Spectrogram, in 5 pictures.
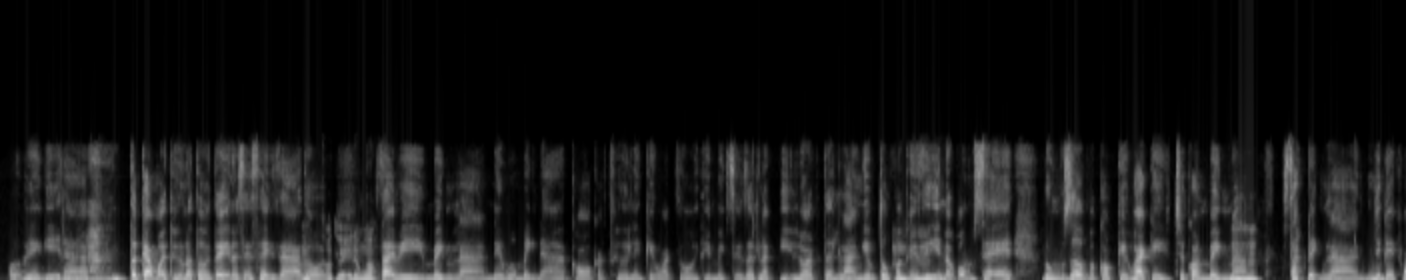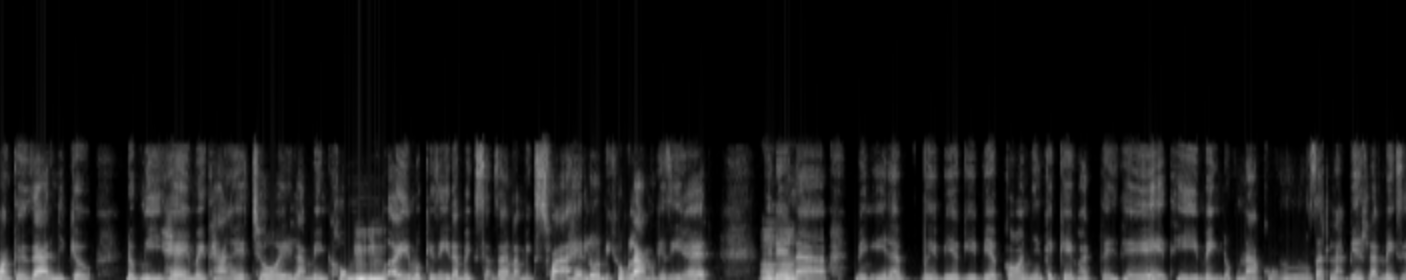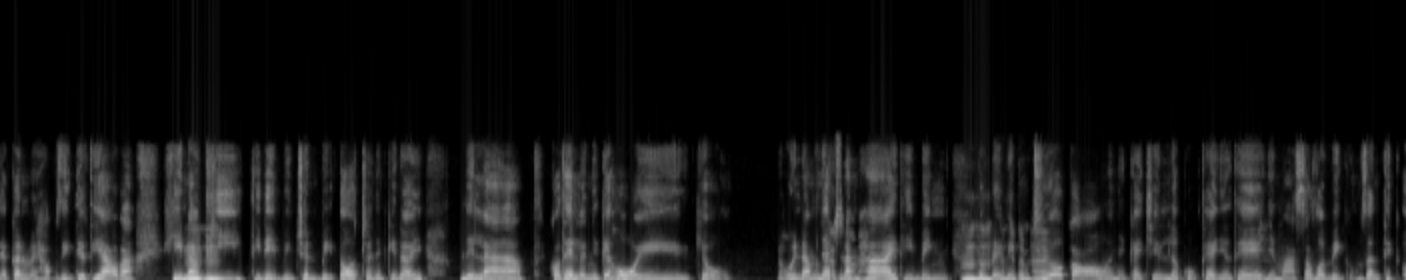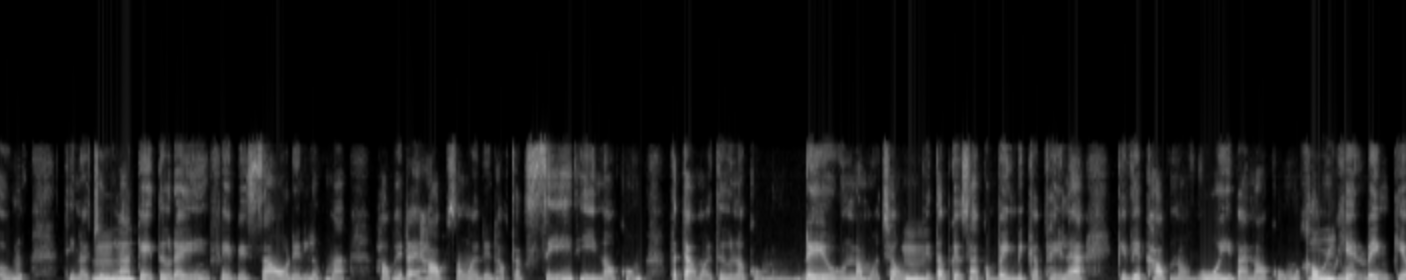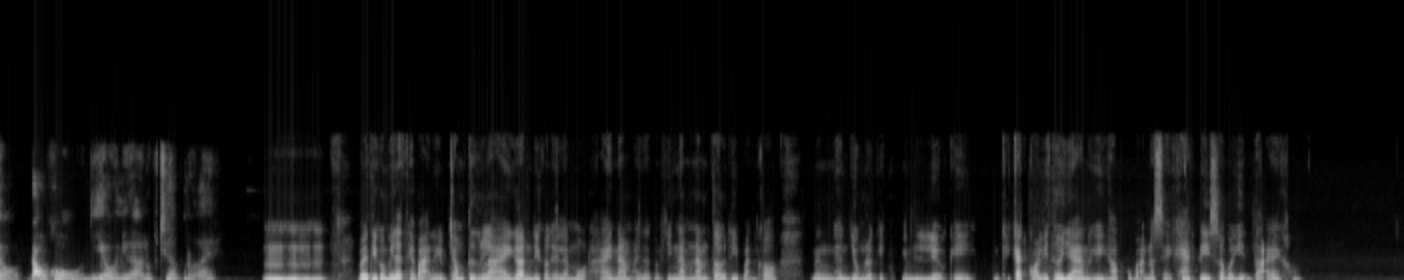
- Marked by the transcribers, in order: static; laughing while speaking: "là"; chuckle; tapping; other background noise; distorted speech
- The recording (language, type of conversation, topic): Vietnamese, podcast, Bí quyết quản lý thời gian khi học của bạn là gì?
